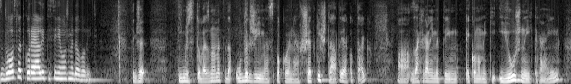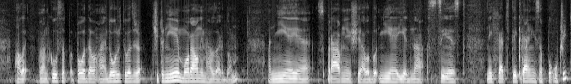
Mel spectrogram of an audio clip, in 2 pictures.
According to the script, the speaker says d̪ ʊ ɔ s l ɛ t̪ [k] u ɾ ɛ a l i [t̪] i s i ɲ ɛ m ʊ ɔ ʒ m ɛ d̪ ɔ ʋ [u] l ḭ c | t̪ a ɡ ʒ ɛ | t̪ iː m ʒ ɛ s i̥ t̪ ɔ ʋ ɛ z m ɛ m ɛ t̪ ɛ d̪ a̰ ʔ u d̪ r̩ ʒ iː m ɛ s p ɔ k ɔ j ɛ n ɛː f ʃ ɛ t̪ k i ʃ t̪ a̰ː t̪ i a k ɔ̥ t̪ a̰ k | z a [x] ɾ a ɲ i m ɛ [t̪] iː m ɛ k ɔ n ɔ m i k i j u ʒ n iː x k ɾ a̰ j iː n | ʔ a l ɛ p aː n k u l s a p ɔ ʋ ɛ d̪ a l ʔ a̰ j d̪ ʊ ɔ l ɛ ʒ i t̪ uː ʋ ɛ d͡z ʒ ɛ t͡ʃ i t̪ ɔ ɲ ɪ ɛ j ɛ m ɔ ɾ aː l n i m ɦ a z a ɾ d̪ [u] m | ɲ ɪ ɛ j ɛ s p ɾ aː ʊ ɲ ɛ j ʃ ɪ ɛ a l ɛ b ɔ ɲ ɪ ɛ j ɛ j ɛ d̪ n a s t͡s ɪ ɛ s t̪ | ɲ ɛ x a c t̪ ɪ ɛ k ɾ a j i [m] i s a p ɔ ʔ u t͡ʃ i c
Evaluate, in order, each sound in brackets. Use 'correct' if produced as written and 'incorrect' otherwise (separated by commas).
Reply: correct, correct, incorrect, correct, correct, incorrect, incorrect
